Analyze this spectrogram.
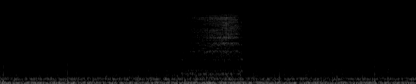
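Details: One half-second rasping hiss from a wild barn owl nestling in a nest box at feeding time, set against steady low hum and faint clicks.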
